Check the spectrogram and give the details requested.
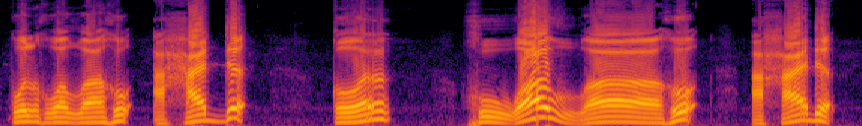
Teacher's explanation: Qul kauku qul kaf wadomahku qul huwallah. Ini lafaz Allahnya tebal, tafhim. Kenapa lafaz Allahnya tebal? Karena sebelum lafaz Allah baris atas.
